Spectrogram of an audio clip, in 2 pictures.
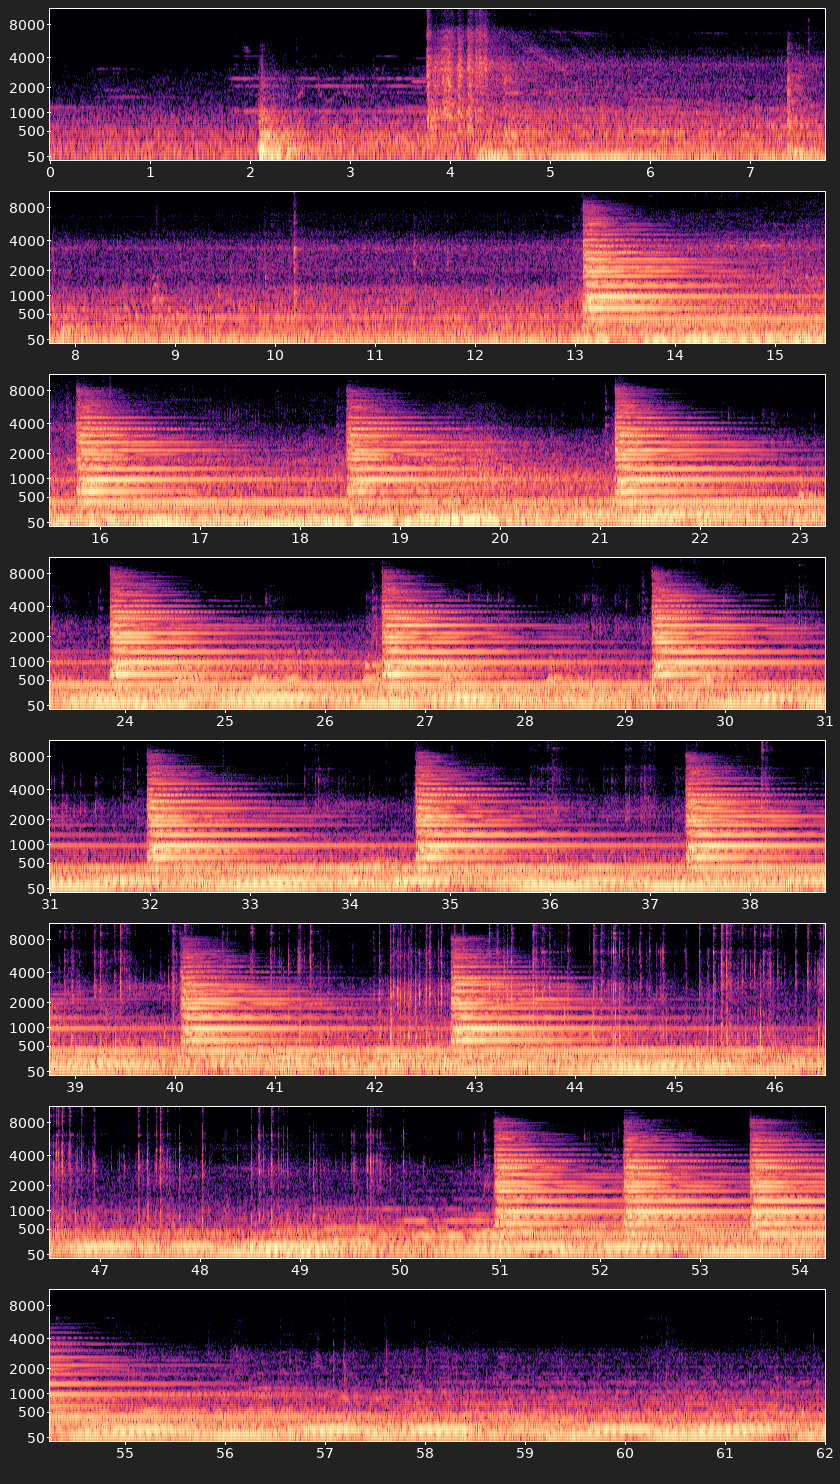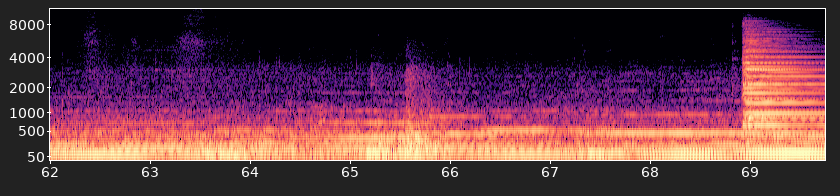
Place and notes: Aalst, België - Aalst bells
The Aalst church bells and terrible distant sound of the local market (but all the city is like that).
